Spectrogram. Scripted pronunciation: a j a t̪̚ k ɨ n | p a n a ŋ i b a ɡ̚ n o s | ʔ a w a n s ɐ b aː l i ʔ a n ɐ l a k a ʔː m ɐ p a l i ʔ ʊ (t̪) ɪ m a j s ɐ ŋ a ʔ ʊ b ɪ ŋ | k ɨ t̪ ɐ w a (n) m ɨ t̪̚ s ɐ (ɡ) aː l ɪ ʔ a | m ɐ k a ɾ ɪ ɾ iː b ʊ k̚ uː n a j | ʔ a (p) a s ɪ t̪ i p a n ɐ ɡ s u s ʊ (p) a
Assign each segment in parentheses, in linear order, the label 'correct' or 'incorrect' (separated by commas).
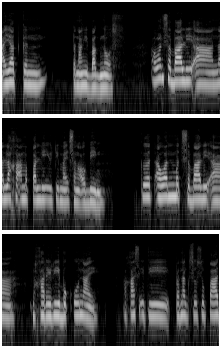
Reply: correct, correct, incorrect, incorrect, correct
